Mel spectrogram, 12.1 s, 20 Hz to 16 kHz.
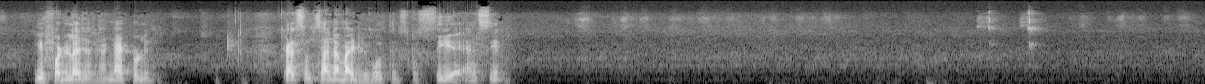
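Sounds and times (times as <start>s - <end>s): marker squeaking on whiteboard: 5.6s - 8.6s, 9.7s - 12.0s.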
